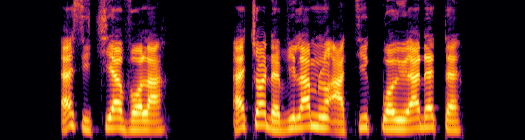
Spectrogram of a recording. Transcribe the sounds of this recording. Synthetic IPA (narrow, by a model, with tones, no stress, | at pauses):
e˦si˨t͡ɕi˦a˨vɔ˨la˦ | ɛ˦t͡ʃɔ˦ɖɛ˨vi˦la˦mlɔ̃˨a˨t̪i˦k͡pɔ˦jo˦a˨ɖɛ˦t̪ɛ˦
